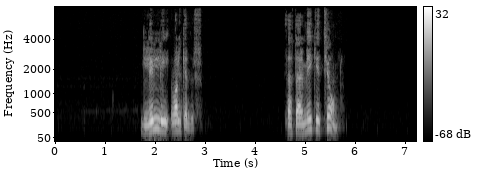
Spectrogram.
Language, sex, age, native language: Icelandic, male, 30-39, Icelandic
